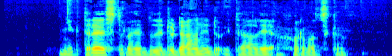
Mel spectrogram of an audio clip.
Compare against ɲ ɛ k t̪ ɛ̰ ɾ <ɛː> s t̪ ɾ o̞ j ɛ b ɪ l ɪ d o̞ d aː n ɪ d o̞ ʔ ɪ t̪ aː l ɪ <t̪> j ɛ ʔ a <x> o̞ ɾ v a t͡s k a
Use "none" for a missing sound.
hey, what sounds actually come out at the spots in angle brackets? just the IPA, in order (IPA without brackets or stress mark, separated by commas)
ɛː, none, x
